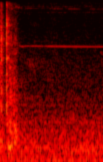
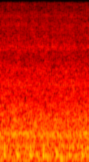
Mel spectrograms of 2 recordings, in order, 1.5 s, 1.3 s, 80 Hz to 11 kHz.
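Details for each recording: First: 2003 GMC Envoy 4.2L 4x4 automatic, after repairing a power steering pump with a broken pulley shaft: it catches quickly and settles into a steady, even idle with a faint belt-accessory whine; normal start and idle, and the steering works. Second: 2003 GMC Envoy 4.2L 4x4 auto, warm after 3–4 minutes running, serpentine belt still on before removal to rule out accessories: warm idle with a steady dull knock under the engine note, suggesting an internal engine knock.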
